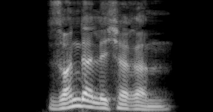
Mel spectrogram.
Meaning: strong dative masculine/neuter singular comparative degree of sonderlich
- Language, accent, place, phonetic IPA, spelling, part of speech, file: German, Germany, Berlin, [ˈzɔndɐlɪçəʁəm], sonderlicherem, adjective, De-sonderlicherem.ogg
